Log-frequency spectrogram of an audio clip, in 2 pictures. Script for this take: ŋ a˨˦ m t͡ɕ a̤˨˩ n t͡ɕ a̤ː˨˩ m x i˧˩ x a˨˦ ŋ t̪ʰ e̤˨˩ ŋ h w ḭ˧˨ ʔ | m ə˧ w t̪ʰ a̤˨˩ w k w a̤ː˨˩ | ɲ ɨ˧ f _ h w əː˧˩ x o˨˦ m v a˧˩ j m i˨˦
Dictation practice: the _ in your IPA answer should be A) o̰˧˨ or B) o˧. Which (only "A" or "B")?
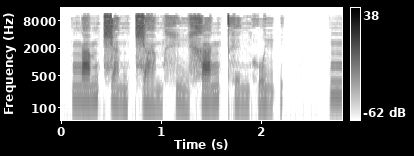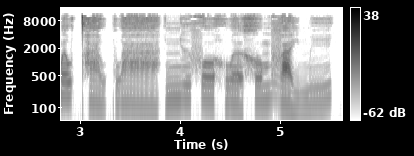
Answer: B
